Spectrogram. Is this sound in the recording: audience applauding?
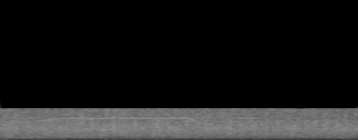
yes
